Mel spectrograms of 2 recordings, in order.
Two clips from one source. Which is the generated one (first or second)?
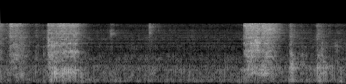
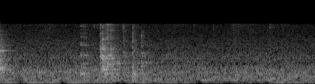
first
